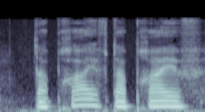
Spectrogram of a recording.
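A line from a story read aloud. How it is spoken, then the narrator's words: Old man grumbling. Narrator (Russian): ворчал старик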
